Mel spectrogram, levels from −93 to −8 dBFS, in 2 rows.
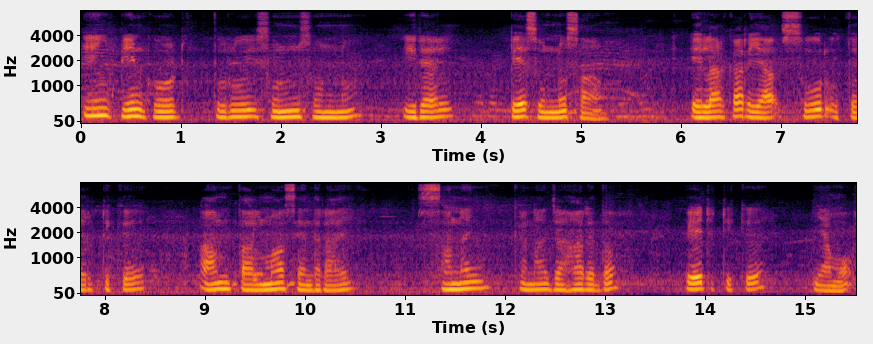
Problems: low volume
